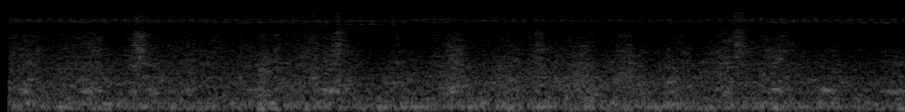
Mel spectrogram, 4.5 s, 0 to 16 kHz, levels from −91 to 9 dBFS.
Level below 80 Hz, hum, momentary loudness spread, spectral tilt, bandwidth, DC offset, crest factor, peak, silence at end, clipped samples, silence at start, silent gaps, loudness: -70 dBFS; none; 2 LU; -5 dB/octave; 11.5 kHz; under 0.1%; 14 dB; -44 dBFS; 0 s; under 0.1%; 0.05 s; none; -59 LUFS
